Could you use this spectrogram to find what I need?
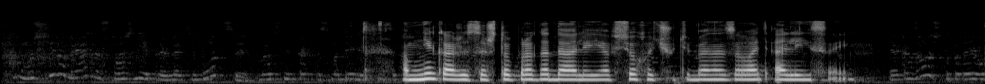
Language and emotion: Russian, sad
